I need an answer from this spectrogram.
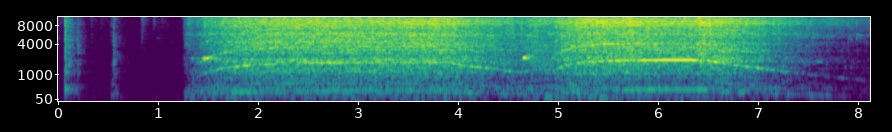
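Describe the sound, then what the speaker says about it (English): Kitchen blender whirring through stinging nettle pesto with garlic, olive oil, sea salt and seeds, starting after a couple of knocks, its motor pitch climbing and dipping twice over several loud, close seconds. "and I'm going to blend it."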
